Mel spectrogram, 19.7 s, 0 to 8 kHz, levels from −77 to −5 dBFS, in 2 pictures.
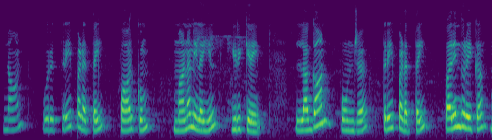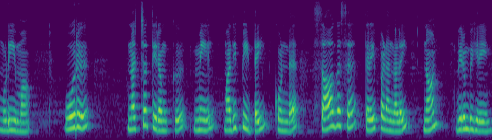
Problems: none marked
